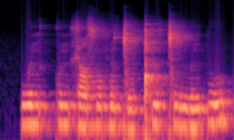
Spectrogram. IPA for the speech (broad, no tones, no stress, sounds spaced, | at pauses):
w ɯ n kː u n x e sˤ ũ f õ ǀ u ǃʰ ɯ ǀ u ŋ ɯ n p u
